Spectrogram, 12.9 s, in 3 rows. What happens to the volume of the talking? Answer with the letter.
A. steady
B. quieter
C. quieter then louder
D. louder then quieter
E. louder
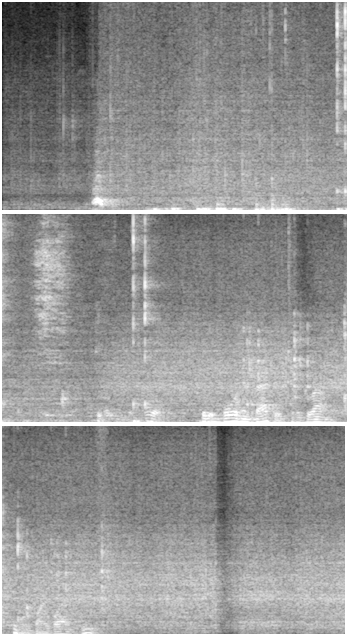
D.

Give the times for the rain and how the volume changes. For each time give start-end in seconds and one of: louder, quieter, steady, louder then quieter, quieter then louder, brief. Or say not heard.
0.0-12.8 quieter then louder.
